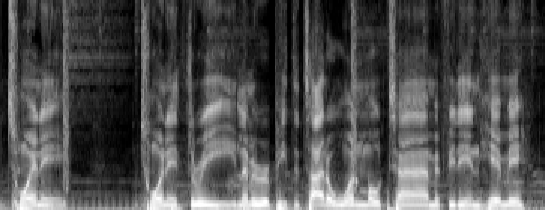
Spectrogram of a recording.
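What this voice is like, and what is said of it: Southern American accent. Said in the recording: “my southern accent muffled and mushed up all the words”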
